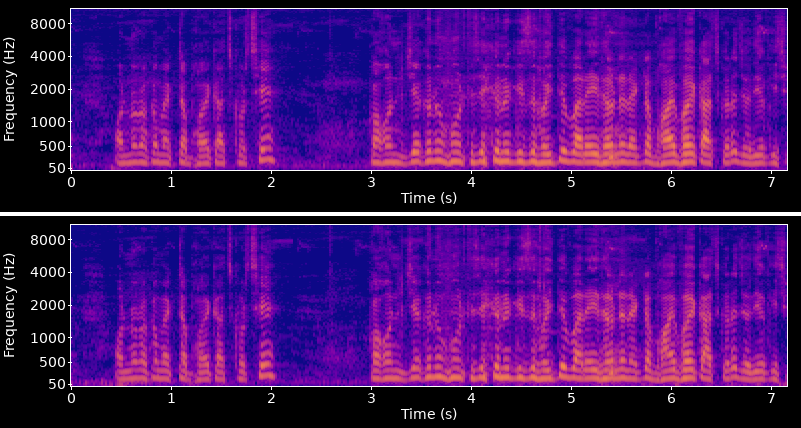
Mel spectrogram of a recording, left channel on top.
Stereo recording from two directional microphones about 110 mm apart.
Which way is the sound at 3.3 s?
15° left (ahead or behind).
